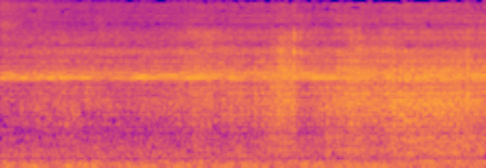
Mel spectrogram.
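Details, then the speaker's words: Warm Beverage-Air beer cooler, likely low on refrigerant, probed with leak detector: steady rushing hiss with faint high tone swelling stronger toward the end at the top of the spot versus weaker at bottom; refrigerant leak located. "you can hear the difference right there what leek is at the top you hear it at the bottom not very strong without me"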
